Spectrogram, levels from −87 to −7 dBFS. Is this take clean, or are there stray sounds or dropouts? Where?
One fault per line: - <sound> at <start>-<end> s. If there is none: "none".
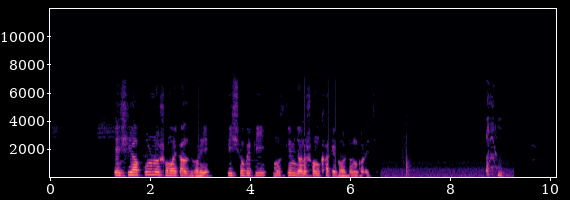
- thud at 7.0-7.2 s
- cough at 8.7-9.2 s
